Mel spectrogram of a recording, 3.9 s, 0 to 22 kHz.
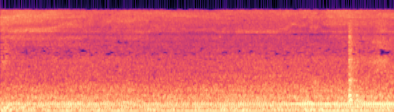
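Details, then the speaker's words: Synapse diverter/blow-off valve on bench leak test fed about 32 psi of compressor air: steady airy hiss as the valve leaks past its seal; it is missing an O-ring and the seat landing appears unmachined. "I've got about 32 ish psi feeding it through my air compressor and I'm going to put in a little bit at a time and see if it leaks sounds like it's leaking"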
